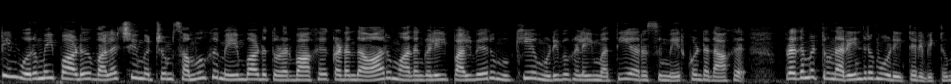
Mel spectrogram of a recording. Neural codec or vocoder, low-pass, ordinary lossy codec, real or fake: codec, 16 kHz, 8 kbps, FreqCodec, larger model; none; none; fake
